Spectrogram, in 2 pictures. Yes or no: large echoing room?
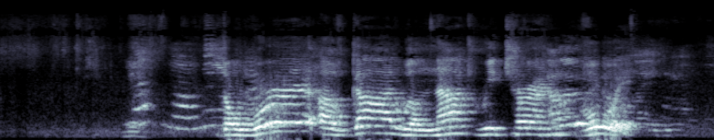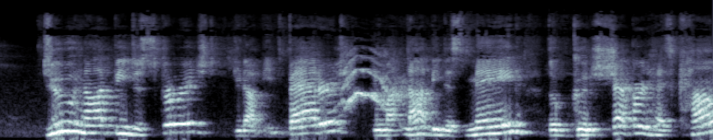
yes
